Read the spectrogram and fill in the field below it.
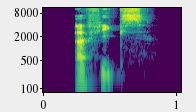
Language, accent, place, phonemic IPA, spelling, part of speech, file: French, France, Lyon, /a.fiks/, affixes, noun, LL-Q150 (fra)-affixes.wav
- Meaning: plural of affixe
